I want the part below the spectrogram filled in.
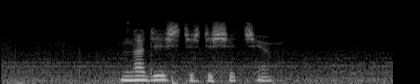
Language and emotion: Russian, neutral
